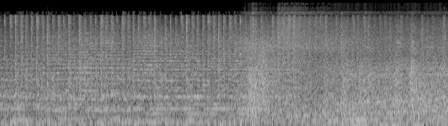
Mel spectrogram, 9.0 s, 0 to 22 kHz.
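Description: Metro train in Assassin's Creed 3, a loud steady rumble of rolling carriages with faint clickety-clack, swelling and growing rougher partway through as the train moves, with no talk over it.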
